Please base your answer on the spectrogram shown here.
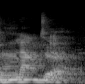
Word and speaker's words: Lambda: So I said to him, there's an album called, I think you pronounce it Lambda. It's Lambda. Okay, so Lambda.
